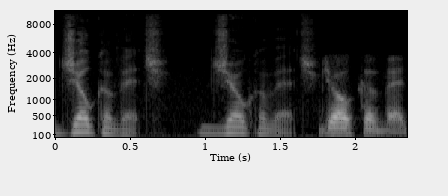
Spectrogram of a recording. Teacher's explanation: there's a little ooh in the middle of it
